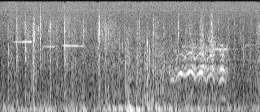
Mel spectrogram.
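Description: Cavalry horses in Empire: Total War gallop with a rapid clattering of hooves over background battle noise, and a clear wavering neigh rises near the end.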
